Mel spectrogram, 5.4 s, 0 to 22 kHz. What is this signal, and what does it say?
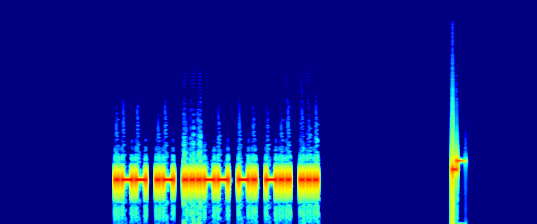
Morse code, heard as a keyed tone, about 36 wpm, 700 Hz. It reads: WA3NDS
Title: USA Call Signs - 6 Characters - 2x Character Spacing - 35wpm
